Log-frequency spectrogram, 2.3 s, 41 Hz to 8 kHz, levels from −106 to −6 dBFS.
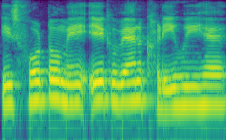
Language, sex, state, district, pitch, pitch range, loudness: Hindi, male, Uttar Pradesh, Shamli, 170 Hz, 155-180 Hz, -14 LUFS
